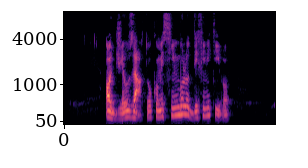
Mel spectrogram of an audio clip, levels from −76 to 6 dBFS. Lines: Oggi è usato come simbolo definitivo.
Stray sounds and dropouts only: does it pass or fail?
pass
